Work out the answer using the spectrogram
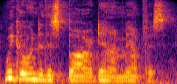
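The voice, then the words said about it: Imitated Southern American accent. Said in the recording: “He's got that southern accent.”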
